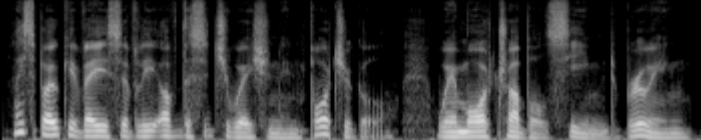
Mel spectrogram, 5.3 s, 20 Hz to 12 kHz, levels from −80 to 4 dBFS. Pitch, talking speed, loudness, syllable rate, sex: 120 Hz, 150 wpm, -18 LUFS, 5.5 syllables/s, male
